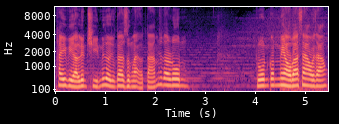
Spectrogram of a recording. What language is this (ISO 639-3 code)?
vie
